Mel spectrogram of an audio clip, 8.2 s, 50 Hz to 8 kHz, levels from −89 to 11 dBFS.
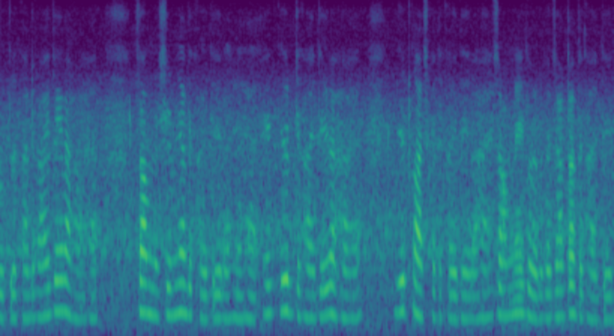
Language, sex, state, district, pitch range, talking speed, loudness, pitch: Hindi, male, Maharashtra, Nagpur, 210-245 Hz, 205 wpm, -24 LUFS, 220 Hz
